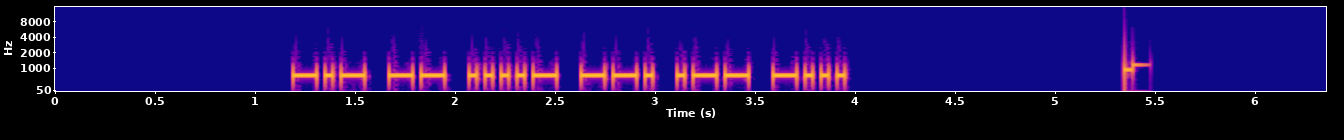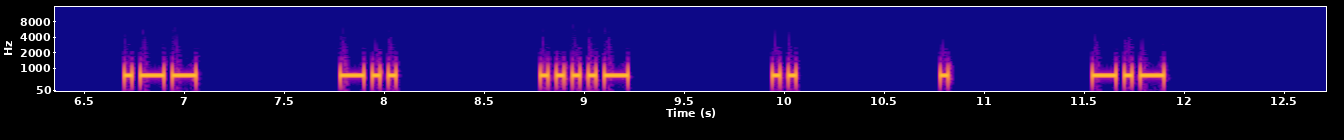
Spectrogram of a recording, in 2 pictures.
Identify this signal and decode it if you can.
Morse code, heard as a keyed tone, about 30 wpm, spaced as for 15 wpm, 700 Hz. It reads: KM4GWB WD4IEK
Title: USA Call Signs - 6x Character Spacing - 30wpm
